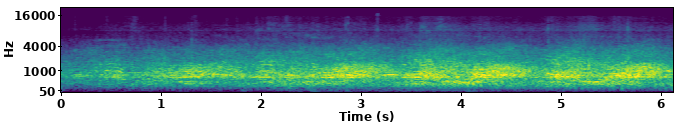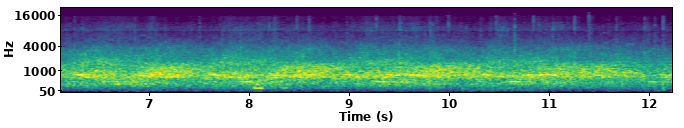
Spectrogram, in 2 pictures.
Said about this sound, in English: And you can hear the crowd.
